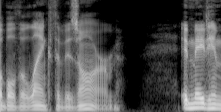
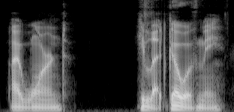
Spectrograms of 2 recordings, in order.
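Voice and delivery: ordinary delivery, nothing marked

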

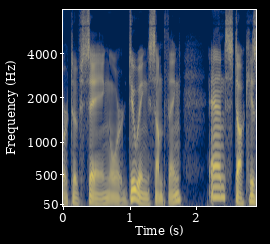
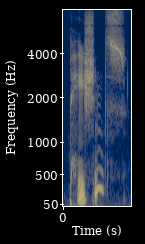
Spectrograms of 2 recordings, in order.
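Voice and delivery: "Patience" very high and much softer, rising; echoed question; 8 dB quieter than usual. A narrator's reading. Crystal echoes the puzzled question, "Patience" soft and high. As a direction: echo "Patience" in a small high voice.

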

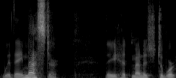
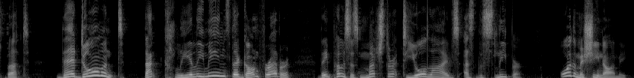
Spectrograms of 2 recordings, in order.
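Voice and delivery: high, loud, mocking sweetness; sarcastic reassurance; 11 semitones higher, 5 dB louder than usual. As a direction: pretend everything is fine, dripping with irony. Mock reassurance about dormant monsters.

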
